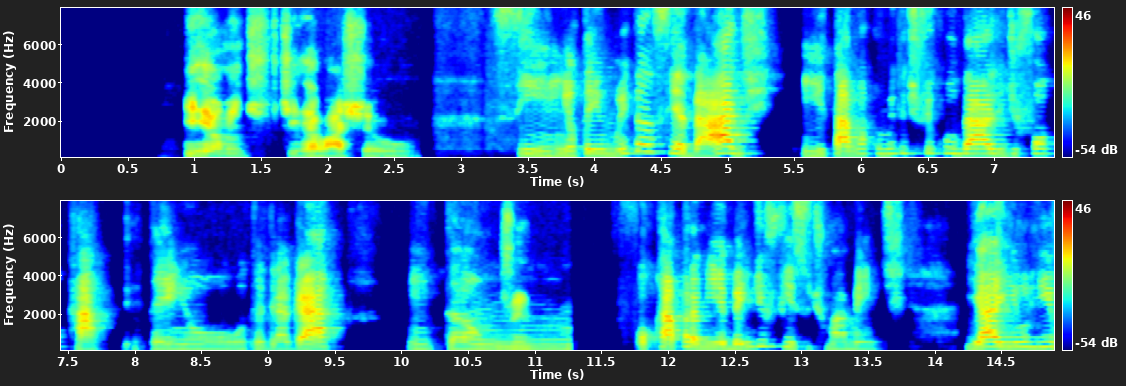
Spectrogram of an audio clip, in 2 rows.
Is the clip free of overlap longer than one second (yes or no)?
yes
